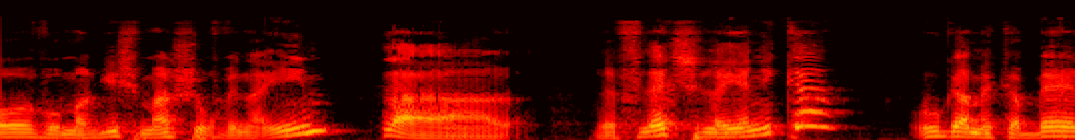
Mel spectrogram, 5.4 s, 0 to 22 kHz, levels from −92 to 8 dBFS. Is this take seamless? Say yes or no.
no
